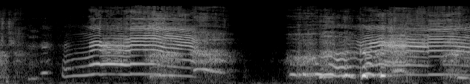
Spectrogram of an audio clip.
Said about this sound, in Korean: 어, 여보, 애기 좀 봐. 어, 어. 아가야. 아빠야, 아빠. 울지 마. 왜 울어? 아, 근데 왜 울죠? 친엄마 찾는 건가요? 아, 어색해서 그래요. 익숙해지면 괜찮을 겁니다.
